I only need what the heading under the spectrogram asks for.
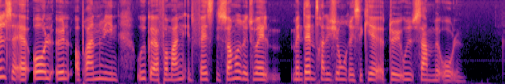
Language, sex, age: Danish, female, 31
